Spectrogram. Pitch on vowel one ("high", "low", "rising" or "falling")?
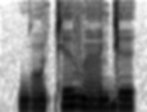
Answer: low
